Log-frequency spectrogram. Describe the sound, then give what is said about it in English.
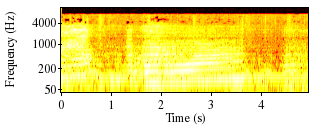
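Alice's new car drives along in a radio drama, its engine a steady, low hum that swells and eases a few times, with no voices. “A few weeks ago, Alice bought a new car. She's been driving with a learner's permit, but today she's going down to take the test for her driver's license. She's a little nervous, so she's asked Phil and Frankie to drive down with her.”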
